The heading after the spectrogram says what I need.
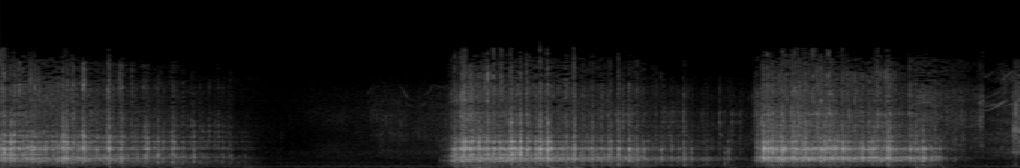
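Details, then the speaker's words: Polaris RZR Turbo front differential, bearing turned by hand during rebuild: gritty grinding and scraping in bursts, catching on debris, likely metal chunks and filings inside; worn bearing, really loud. "little Lube in there you're gonna hear it's hitting something bearings really loud now he's probably chunks of metal filing in there"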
